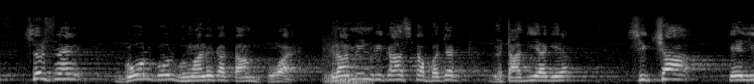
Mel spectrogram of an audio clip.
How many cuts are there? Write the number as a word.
one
